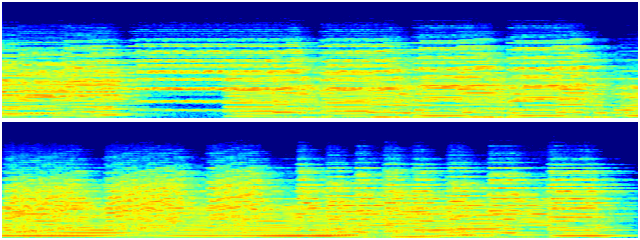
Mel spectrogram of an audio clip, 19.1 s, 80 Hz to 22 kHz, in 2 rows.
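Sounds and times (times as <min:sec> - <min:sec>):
church organ chords: 0:00.0 - 0:19.0.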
